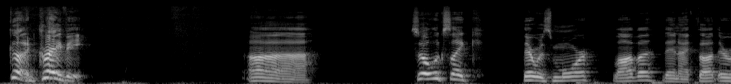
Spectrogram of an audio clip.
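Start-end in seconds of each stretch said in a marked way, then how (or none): 0.1-0.9 "Good gravy!" blurted loud and high in shock; good gravy exclaimed. Real, not acted. Player stunned by a lava lake, loud surprised exclaim.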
